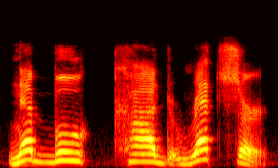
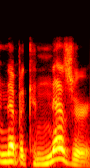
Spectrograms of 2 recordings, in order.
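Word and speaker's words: Nebuchadrezzar: one of Jeremiah 24 it's pronounced nebuchad reter it's not Nebuchadnezzar it's it might be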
